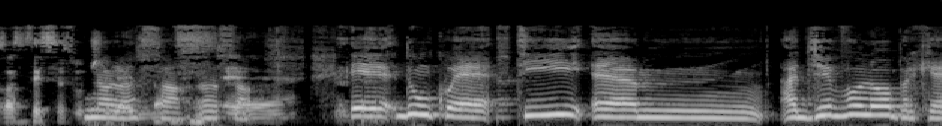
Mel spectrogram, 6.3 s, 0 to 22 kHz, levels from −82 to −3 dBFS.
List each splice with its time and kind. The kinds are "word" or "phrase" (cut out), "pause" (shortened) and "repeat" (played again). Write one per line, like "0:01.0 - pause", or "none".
0:01.4 - word
0:03.3 - word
